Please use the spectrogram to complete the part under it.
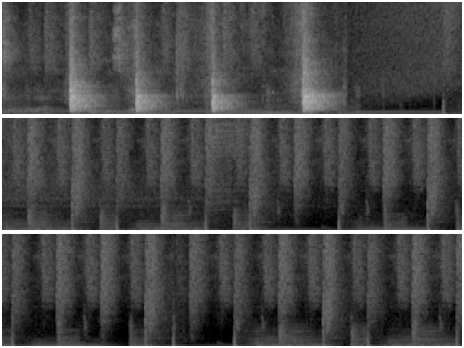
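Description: A knife chops hard vegetables on a board with four crisp, evenly spaced strikes, then gives way to tuneful background music.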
